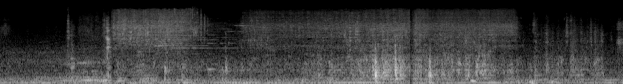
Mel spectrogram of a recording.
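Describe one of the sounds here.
Water runs from a tap into a metal bowl.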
